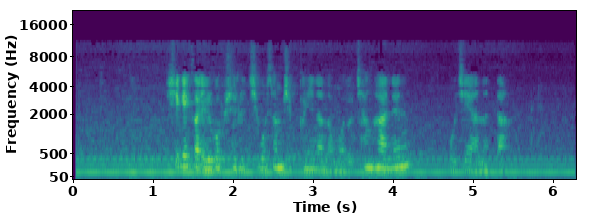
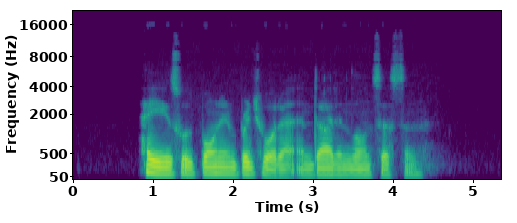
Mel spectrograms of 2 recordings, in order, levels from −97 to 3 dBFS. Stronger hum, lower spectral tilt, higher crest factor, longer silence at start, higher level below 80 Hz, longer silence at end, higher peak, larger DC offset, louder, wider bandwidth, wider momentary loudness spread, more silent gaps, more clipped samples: neither; second, -6.5 dB/octave vs -9 dB/octave; about the same, 22 dB vs 18 dB; second, 0.05 s vs 0.85 s; about the same, -58 dBFS vs -60 dBFS; second, 0 s vs 1 s; second, -6 dBFS vs -2 dBFS; neither; second, -27 LUFS vs -20 LUFS; first, 11 kHz vs 9 kHz; first, 19 LU vs 13 LU; neither; neither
